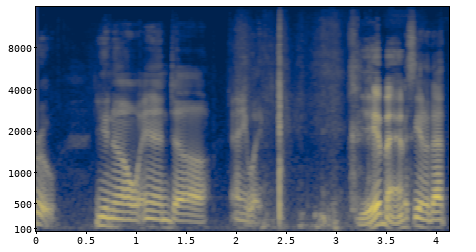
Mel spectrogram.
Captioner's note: hands thudding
